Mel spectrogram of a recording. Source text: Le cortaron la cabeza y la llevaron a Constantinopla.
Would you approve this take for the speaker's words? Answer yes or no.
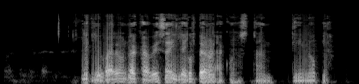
no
